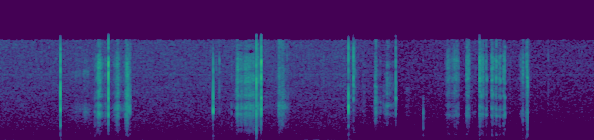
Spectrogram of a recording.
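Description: Metal tweezer tips tap and scratch the surface of the small white plastic in-line mic remote of Apple earphones lying on a jade stone. Quiet, sharp, bright ticks and brief scratchy rustles come at an irregular pace and stop dead with no ring. A faint low hum sits underneath.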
